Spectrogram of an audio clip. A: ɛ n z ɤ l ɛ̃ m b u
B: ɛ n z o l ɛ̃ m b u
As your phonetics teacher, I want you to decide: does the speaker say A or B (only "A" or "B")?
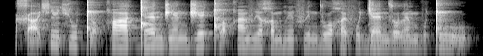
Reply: B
